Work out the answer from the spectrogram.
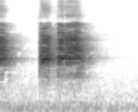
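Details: Black francolin in the wild in Pakistan: a harsh, scratchy, high note fading out, then two loud grating bursts run together into one rasping phrase.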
